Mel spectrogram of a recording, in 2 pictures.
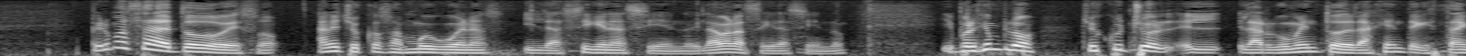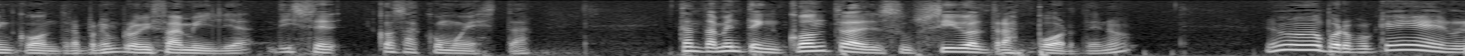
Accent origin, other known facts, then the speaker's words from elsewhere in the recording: Argentina; yo ahora salgo como argentino al mundo y me puedo golpear el pecho un poquito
